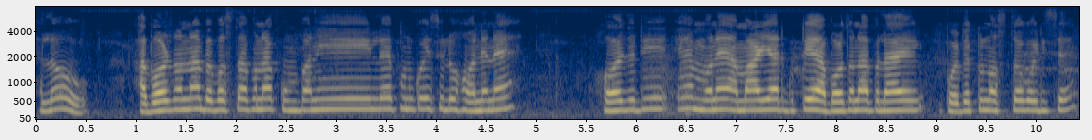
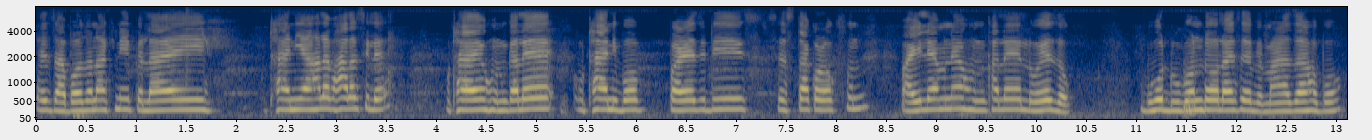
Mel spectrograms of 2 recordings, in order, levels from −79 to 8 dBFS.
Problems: none marked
